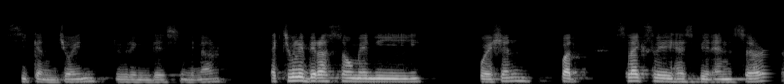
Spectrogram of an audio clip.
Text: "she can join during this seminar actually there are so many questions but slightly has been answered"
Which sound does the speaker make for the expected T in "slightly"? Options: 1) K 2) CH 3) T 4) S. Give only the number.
4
